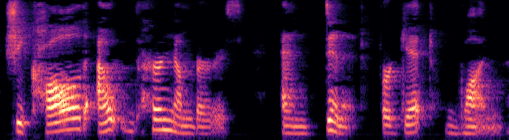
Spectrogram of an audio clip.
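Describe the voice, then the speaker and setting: A woman reading a children's storybook aloud in an expressive, deliberate way for young listeners. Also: deep voice, dull audio. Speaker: storybook reader.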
